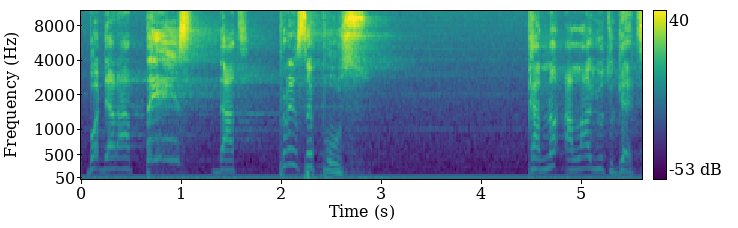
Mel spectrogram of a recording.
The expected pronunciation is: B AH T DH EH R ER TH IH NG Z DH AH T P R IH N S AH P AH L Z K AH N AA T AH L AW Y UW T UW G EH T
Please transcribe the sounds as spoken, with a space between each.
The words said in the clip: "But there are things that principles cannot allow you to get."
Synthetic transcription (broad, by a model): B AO T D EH R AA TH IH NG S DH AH T P R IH N S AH P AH L S K AH N AA T AH L AW Y UW T UW G EH T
